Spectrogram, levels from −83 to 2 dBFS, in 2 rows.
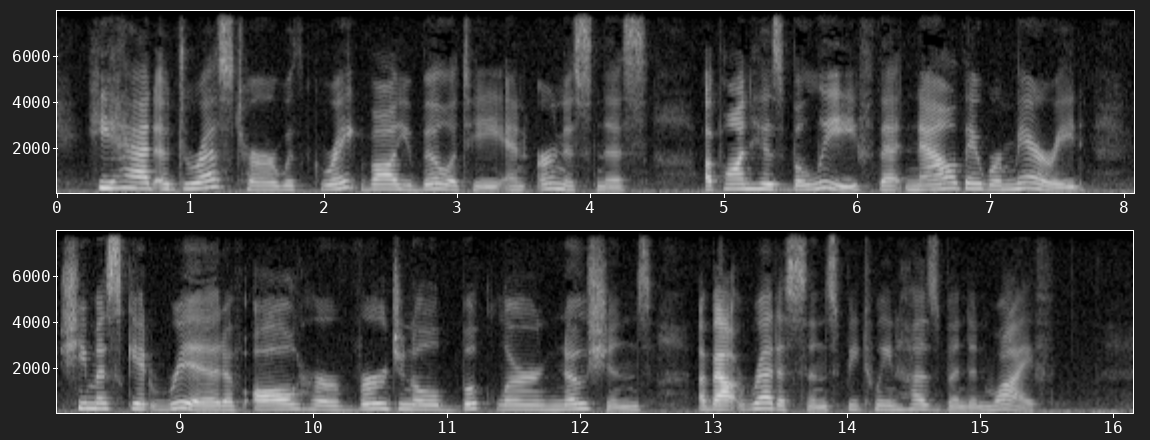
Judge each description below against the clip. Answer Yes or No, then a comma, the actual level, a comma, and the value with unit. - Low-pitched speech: No, high, 195 Hz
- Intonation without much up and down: No, average, 4.3 semitones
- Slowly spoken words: Yes, slow, 125 wpm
